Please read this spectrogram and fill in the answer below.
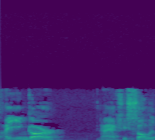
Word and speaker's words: Iyengar: One of the best forms of yoga I like is I believe it's pronounced Iyengar.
